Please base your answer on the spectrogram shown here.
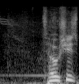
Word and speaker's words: Toshi: Toshi's pronounced like Yoshi.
